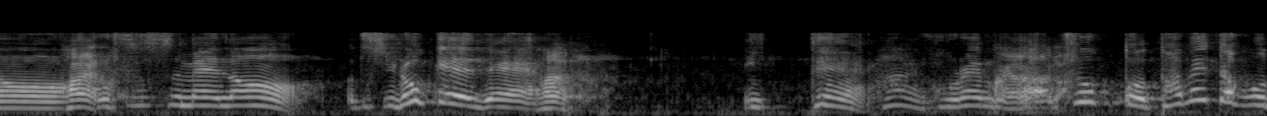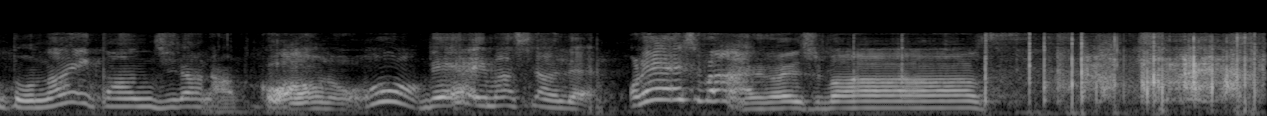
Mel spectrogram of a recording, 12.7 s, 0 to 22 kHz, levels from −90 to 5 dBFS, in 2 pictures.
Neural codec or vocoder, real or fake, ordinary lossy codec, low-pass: codec, 16 kHz, 4.8 kbps, FACodec; fake; none; none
